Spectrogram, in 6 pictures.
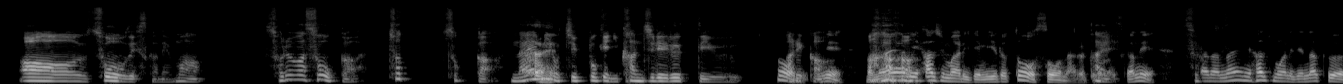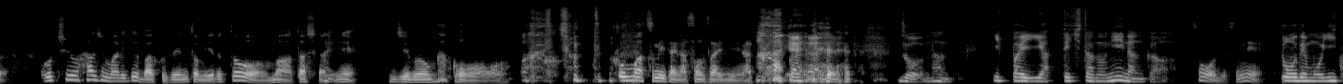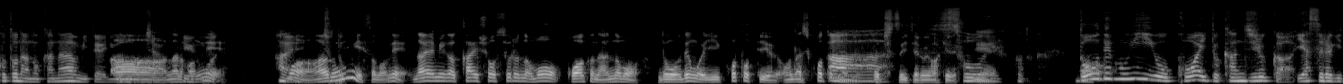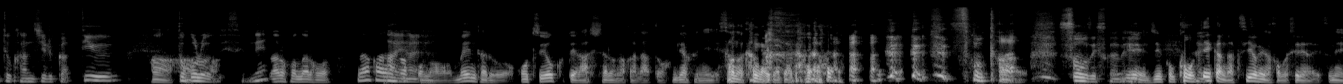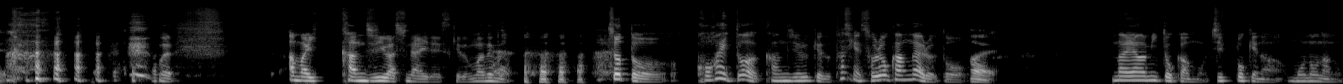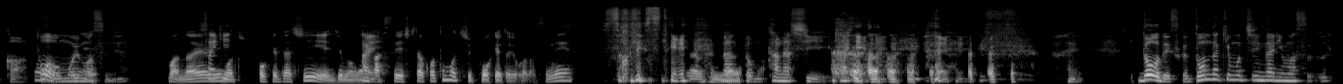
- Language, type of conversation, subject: Japanese, unstructured, 宇宙について考えると、どんな気持ちになりますか？
- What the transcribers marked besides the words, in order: laugh; tapping; laughing while speaking: "あ、はい、ちょっと"; other noise; other background noise; laugh; chuckle; laugh; laugh; laughing while speaking: "そうですね"; laugh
